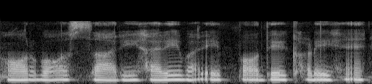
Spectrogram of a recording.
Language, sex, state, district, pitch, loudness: Hindi, female, Uttar Pradesh, Saharanpur, 205 Hz, -16 LUFS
